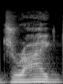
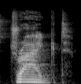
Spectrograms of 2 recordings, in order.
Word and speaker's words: dragged: pronunciation wasn't quite right you said drag then Edie but actually it's one syllable it's dragged because as we've mentioned before the pronunciation of Edie is usually with a silent e in English trying except for words ending and Tunde so dragged one syllable and one final thing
